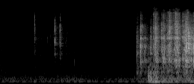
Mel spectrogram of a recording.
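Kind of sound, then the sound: household object, many dice being rolled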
